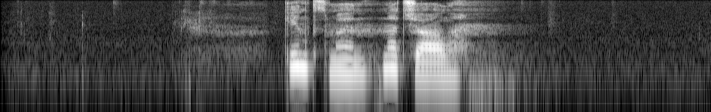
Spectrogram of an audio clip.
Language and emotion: Russian, sad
